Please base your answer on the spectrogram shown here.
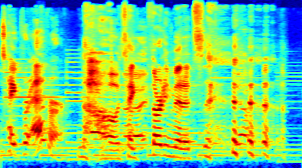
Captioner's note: laughs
